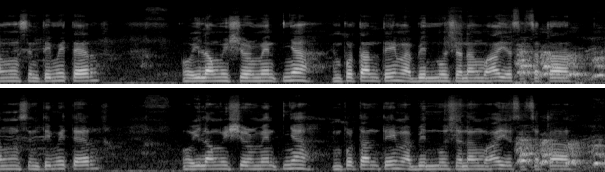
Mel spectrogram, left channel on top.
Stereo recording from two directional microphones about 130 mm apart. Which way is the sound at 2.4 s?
20° right (ahead or behind).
